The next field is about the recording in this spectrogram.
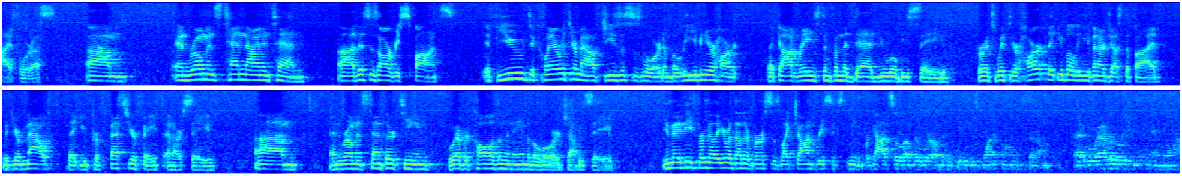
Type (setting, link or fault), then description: fault, poor sound quality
